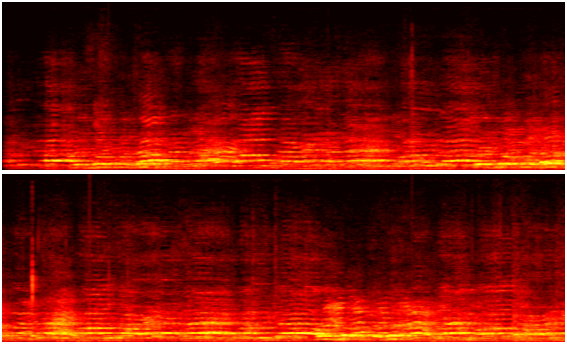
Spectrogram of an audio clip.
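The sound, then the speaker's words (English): A crowd of protesters screams and shouts continuously during a legislative session on a bill about independent special districts, many overlapping voices forming a dense, steady roar with raised, strained tones rising above it, and no single voice standing out clearly. “Whatever they're screaming, they're Members, fans of grooming children and they're big Disney fans”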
